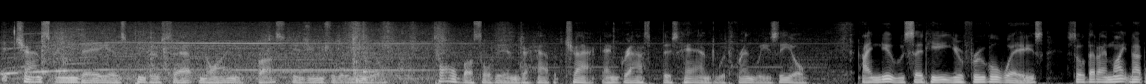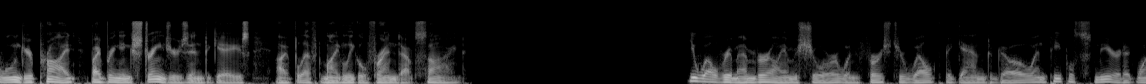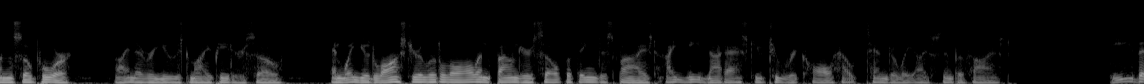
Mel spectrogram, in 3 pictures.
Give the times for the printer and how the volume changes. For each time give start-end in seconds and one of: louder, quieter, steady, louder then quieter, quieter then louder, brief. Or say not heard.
0.0-8.6 quieter.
